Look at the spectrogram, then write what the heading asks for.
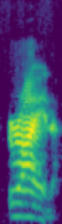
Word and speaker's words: Rhina: And I have the same spelling as Tiana, but my mom pronounces it Ryan.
